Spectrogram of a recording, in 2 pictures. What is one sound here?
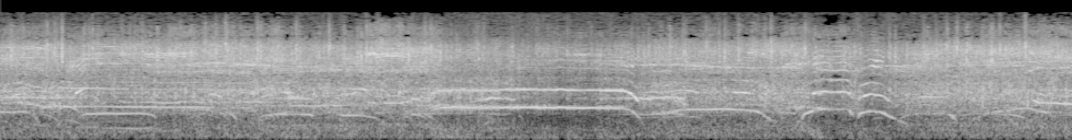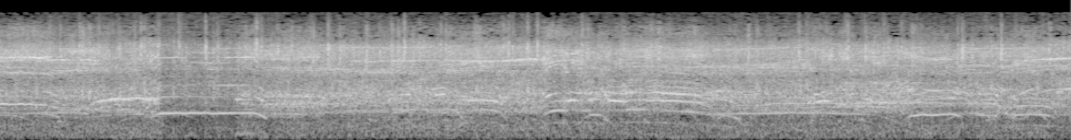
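A singer sings into a microphone through loudspeakers.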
